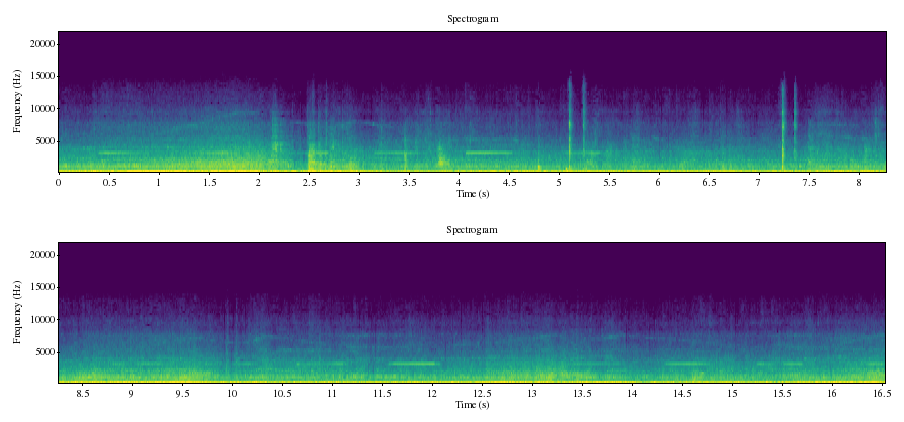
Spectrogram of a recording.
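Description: Lorry's diesel engine running, heard from inside the cab, while its reversing alarm sounds short high beeps roughly once a second and a few sharp clicks come through. The lorry is in reverse, backing up to slide its extendable container trailer shut.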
